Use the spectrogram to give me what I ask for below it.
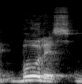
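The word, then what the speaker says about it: بولس: how many of you guys like my Arabic pronunciation of Paul's name and my Arabic imitation opposed nay Buddhist Buddhist because Paul and Arabic is Buddhist bul u.s.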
